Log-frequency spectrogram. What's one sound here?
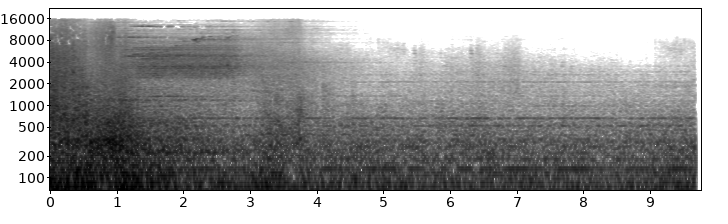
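A triumphant fanfare rings out.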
